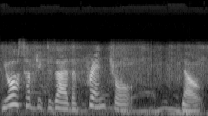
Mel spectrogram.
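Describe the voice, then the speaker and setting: Actress as chatty female veteran teacher, 1940s radio play, animated pitch, muffled old broadcast. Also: normal speed, close to an everyday voice. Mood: amiable, teasing. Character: amiable, chatty long-serving female school teacher. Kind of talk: 1940s radio drama acting. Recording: dull, noisy vintage radio recording.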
